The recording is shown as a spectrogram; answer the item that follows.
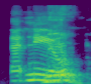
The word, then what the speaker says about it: Neil: Neil, is it now or Neil? Neil. Neil. Like the name Rochelle.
